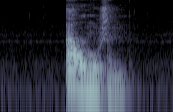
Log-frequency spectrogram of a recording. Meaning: plural of aalmoes
- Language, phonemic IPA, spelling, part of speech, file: Dutch, /ˈalmuzə(n)/, aalmoezen, noun, Nl-aalmoezen.ogg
